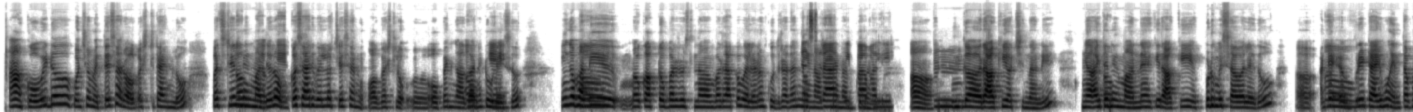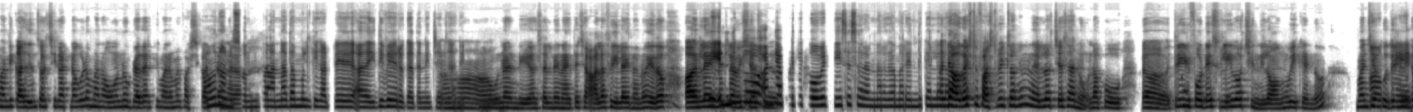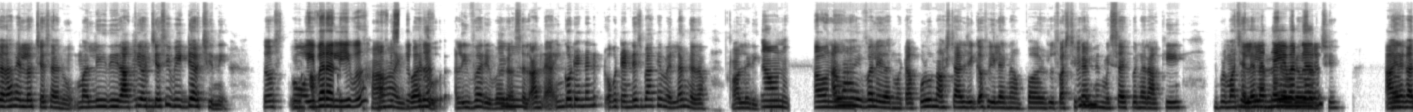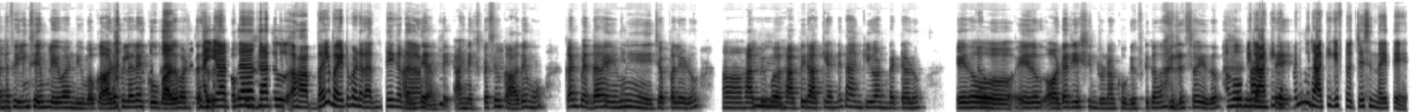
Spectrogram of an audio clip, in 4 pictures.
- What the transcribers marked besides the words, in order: tapping; in English: "బట్ స్టిల్"; in English: "ఓపెన్"; in English: "టూ డేస్"; in English: "మిస్"; in English: "ఎవ్రీ టైమ్"; in English: "కజిన్స్"; in English: "ఓన్ బ్రదర్‌కి"; in English: "ఫస్ట్"; in English: "ఆన్లైన్‌లో"; in English: "విషెస్"; in English: "కోవిడ్"; other background noise; static; in English: "ఫస్ట్ వీక్"; in English: "త్రీ ఫౌర్ డేస్ లీవ్"; in English: "లాంగ్ వీకెండ్"; in English: "వీక్ డే"; in English: "సొ"; in English: "లీవ్ ఆఫీస్‌లో"; in English: "టెన్ డేస్"; in English: "ఆల్రెడీ"; in English: "నాస్టాల్జిక్‌గా ఫీల్"; chuckle; in English: "ఫస్ట్ టైమ్"; in English: "మిస్"; laugh; in English: "ఫీలింగ్స్"; giggle; in English: "ఎక్స్ప్రెసివ్"; in English: "హ్యాపీ బర్త్ హ్యాపీ"; in English: "థాంక్ యూ"; in English: "ఆర్డర్"; in English: "గిఫ్ట్‌గా"; in English: "గిఫ్ట్"
- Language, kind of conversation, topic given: Telugu, podcast, పండుగల రోజుల్లో కూడా ఒంటరిగా ఉన్నప్పుడు అది ఎందుకు ఎక్కువ బాధగా అనిపిస్తుంది?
